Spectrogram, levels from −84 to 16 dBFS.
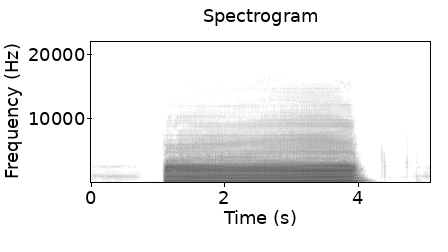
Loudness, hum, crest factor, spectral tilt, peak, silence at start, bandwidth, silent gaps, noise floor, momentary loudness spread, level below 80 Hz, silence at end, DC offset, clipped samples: -21 LUFS; none; 20 dB; -5.5 dB/octave; -4 dBFS; 1.1 s; 11.5 kHz; none; -74 dBFS; 5 LU; -64 dBFS; 1 s; under 0.1%; under 0.1%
